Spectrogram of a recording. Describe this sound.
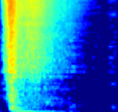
Landing on grass
Noise of an object or a person landing on a grassy surface.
